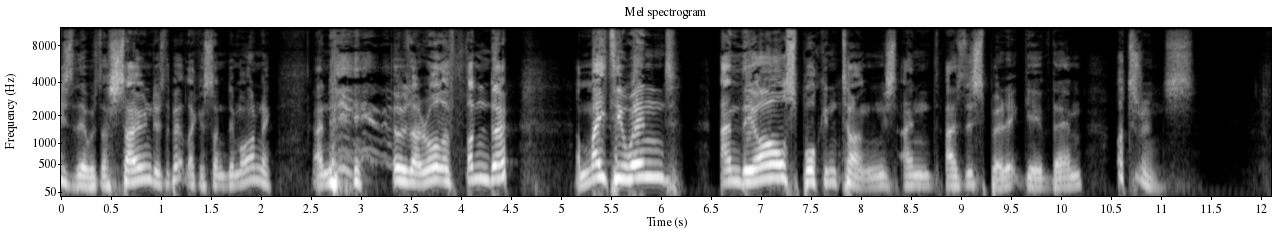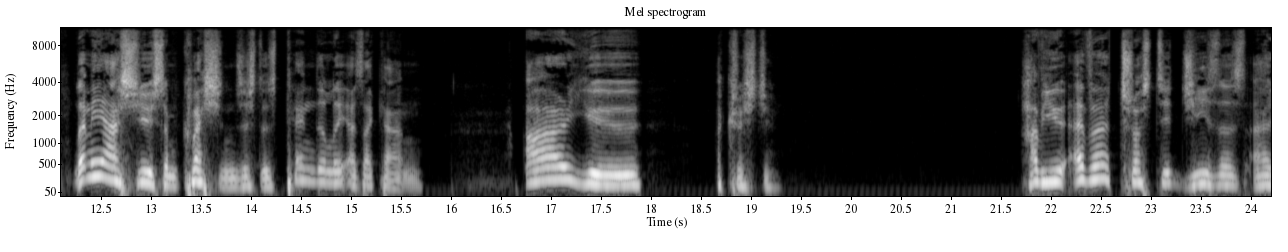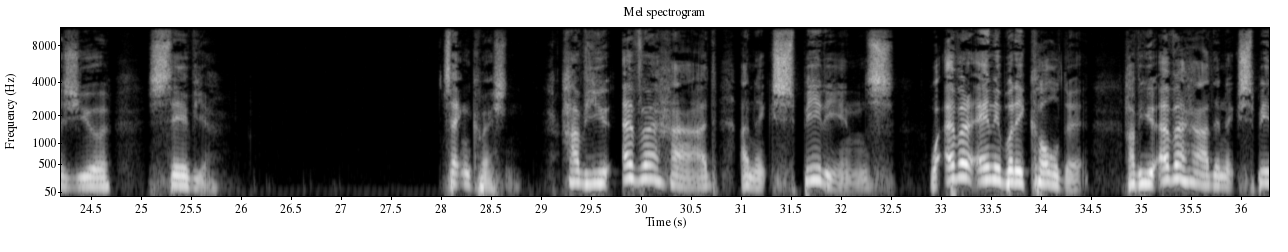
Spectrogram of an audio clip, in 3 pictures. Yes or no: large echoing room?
yes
